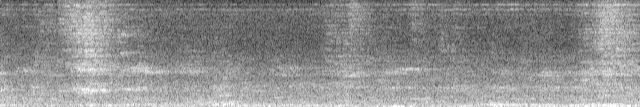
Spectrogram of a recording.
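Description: Rotary kiln plant running: a loud, steady mechanical noise with faint steady whines over it, and a brief hiss about a second in.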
